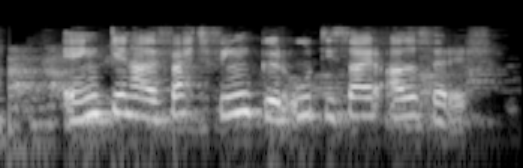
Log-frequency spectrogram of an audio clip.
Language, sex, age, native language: Icelandic, other, 12, Icelandic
